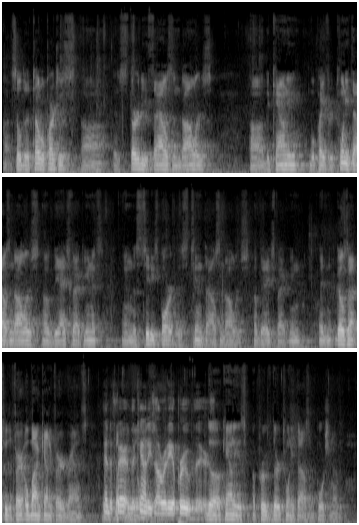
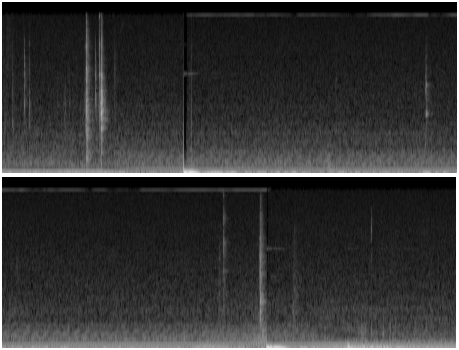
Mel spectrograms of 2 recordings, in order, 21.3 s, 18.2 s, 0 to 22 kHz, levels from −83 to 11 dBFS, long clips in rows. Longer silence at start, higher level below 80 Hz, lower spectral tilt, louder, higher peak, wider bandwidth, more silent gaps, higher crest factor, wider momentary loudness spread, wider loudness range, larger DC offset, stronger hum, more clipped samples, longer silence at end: about the same, 0 s vs 0 s; second, -42 dBFS vs -30 dBFS; first, -7 dB/octave vs -4 dB/octave; first, -20 LUFS vs -32 LUFS; about the same, 0 dBFS vs 0 dBFS; about the same, 16 kHz vs 16.5 kHz; neither; about the same, 20 dB vs 18 dB; first, 17 LU vs 13 LU; about the same, 10 LU vs 10 LU; neither; neither; neither; first, 0.15 s vs 0 s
